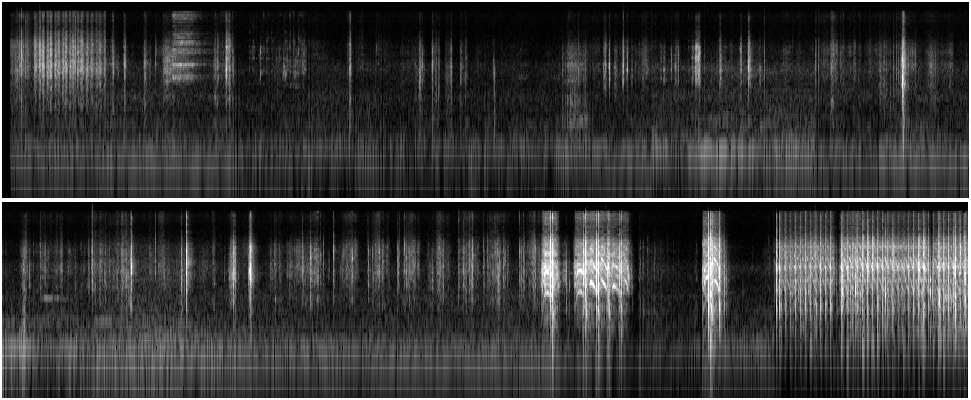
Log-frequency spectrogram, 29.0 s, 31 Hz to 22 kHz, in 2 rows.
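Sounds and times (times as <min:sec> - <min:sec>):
toy blaster mechanical clicks: 0:22.5 - 0:24.0, 0:25.0 - 0:25.4, 0:26.1 - 0:28.9
toy blaster firing bursts: 0:22.6 - 0:24.0, 0:25.0 - 0:25.4, 0:26.1 - 0:28.9.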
